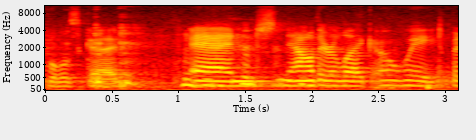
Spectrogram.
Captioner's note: panel laughs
